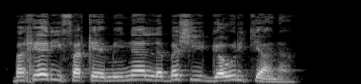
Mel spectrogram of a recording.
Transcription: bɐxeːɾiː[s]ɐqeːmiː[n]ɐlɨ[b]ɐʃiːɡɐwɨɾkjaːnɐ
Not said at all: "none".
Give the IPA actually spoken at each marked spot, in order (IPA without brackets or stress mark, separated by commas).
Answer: f, n, b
